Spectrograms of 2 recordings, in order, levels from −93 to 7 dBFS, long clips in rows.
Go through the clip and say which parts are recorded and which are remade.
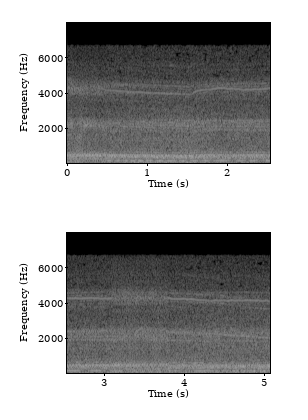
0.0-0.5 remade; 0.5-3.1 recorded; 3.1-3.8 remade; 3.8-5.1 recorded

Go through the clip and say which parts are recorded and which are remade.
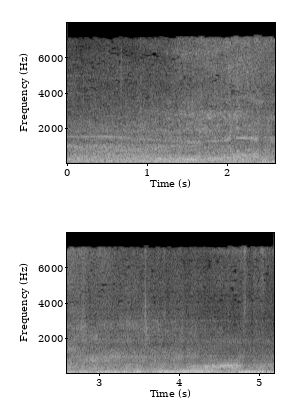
0.0-2.3 recorded; 2.3-5.2 remade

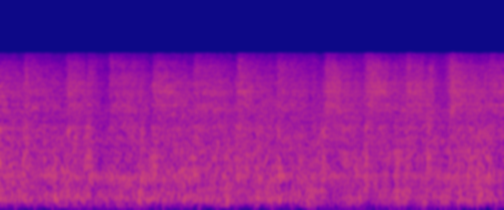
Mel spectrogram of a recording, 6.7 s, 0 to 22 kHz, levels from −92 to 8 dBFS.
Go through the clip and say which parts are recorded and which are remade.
0.0-0.9 recorded; 0.9-2.1 remade; 2.1-4.1 recorded; 4.1-6.1 remade; 6.1-6.7 recorded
